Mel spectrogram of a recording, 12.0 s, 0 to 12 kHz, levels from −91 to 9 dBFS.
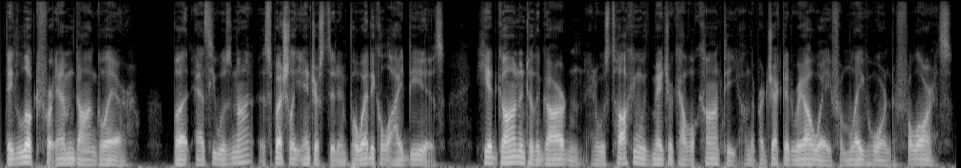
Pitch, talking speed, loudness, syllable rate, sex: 90 Hz, 175 wpm, -20 LUFS, 5.5 syllables/s, male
